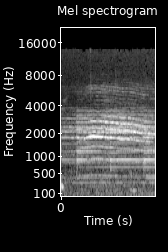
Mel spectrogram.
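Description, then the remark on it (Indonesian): A cat meows insistently, a sustained, strained wail with a few pitch breaks, carrying on for the whole two seconds with no talking. “tapi sorry kalau denger suara kucing itu ada kucing”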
